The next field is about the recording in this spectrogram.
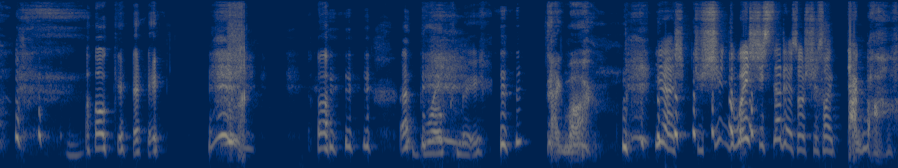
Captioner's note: laughing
